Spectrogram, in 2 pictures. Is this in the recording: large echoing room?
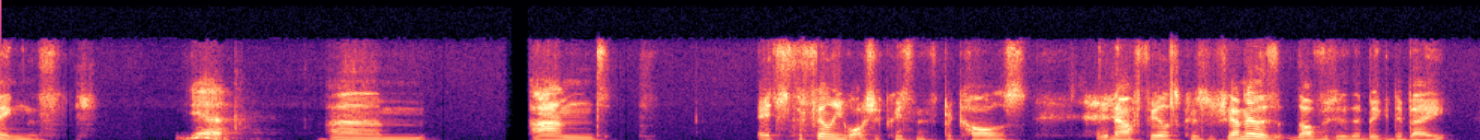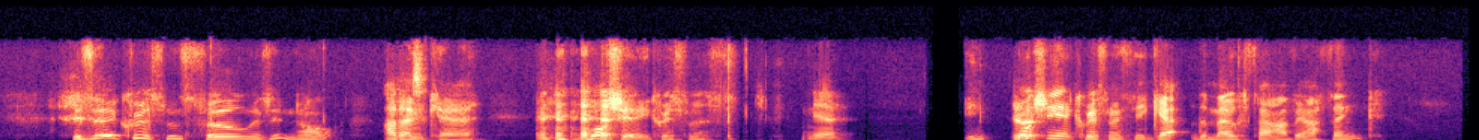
no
